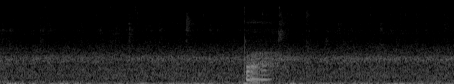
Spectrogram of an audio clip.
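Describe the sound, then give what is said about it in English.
A steady, even hiss of rain with water dripping, continuing unchanged throughout, briefly interrupted midway by a single short spoken word. “And I really can't record anything decent with that in the background and with water dripping all over.”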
